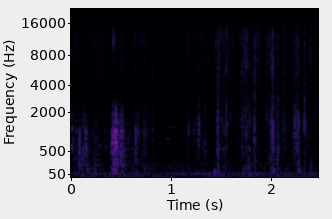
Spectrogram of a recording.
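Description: A deck of tarot cards being shuffled by hand: soft rustling of cards sliding over one another, with a few short slaps, the loudest about half a second in.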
